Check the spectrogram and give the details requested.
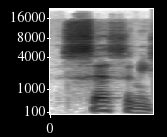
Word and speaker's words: sesame: The first syllable is se, using the e sound like red and bed, se, sa. The second syllable is like up and cut, sesa. And the last is me, like me, and like green beans, sesame.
